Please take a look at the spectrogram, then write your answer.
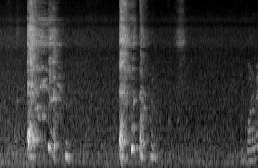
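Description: Two bursts of coughing from a person with a cold, each a cluster of harsh hacks close to the mic, separated by a quiet pause.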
